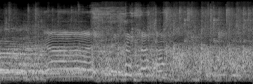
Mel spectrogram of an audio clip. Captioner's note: cheers and applause; laughs; cheers and applause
